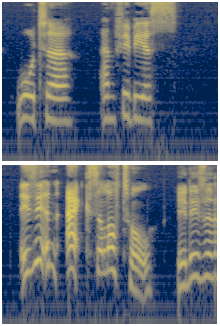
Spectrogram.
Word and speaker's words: axolotl: My favourite part is the ending. Lotl. Axolotl.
